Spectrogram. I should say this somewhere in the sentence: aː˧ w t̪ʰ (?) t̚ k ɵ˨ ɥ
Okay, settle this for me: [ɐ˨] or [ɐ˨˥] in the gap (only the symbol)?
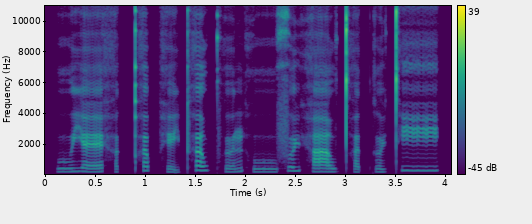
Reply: ɐ˨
